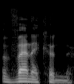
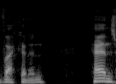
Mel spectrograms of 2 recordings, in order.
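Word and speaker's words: Hans Vanaken: read to retype it it's hans vaniken not vacant hands vanican we've been linked with this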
